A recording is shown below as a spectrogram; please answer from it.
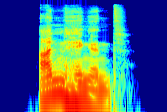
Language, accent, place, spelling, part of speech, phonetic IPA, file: German, Germany, Berlin, anhängend, verb / adjective, [ˈanˌhɛŋənt], De-anhängend.ogg
- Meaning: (verb) present participle of anhängen; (adjective) attached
